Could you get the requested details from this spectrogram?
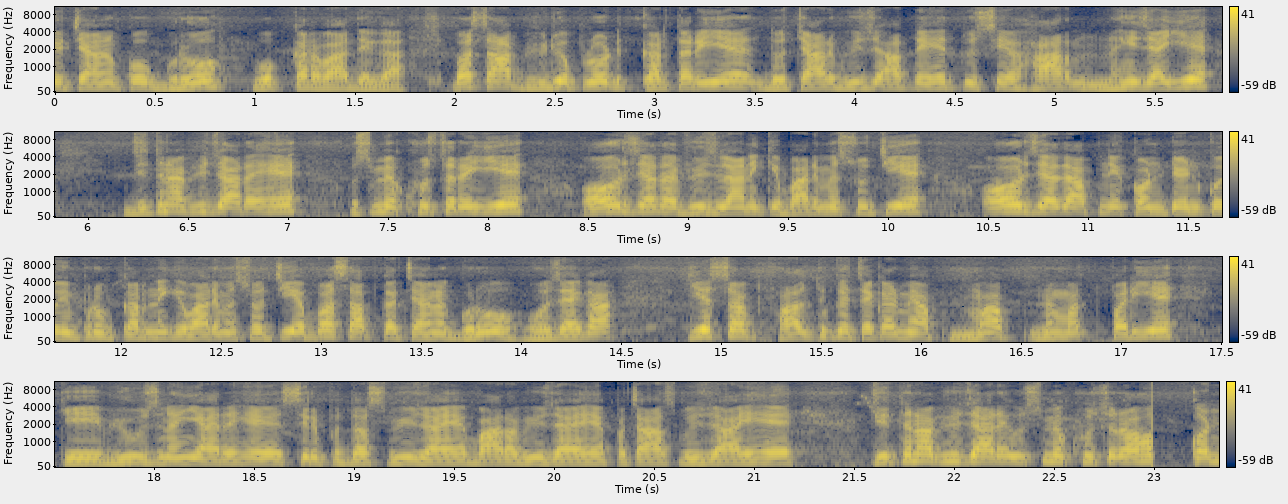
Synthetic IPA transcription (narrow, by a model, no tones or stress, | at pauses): et͡ʃɛːnəlkoɡɾookəɾbad̪eːɡaːbɐsaːp̚bʱiːɖijoploːɖkəɾt̪eɾəɦied̪oːt͡ʃaːɾbʱjuːd͡ʒaːt̪eɦɛ̃t̪oʊseɦaːɾnɐɦĩd͡ʒaːie | d͡ʒɪt̪nabʱuːd͡ʒaːɾəɦɛ | ʊsmẽkʰʊsɾɐɦie | ɔːɾzjaːd̪abʱjuːd͡ʒlaːnekebaːɾemẽsʊ̃ːt͡ʃie | ɔːɾzjaːd̪aɐpnekə̃ɳʈẽːɳʈ̚koɪ̃mpɾuːbkəɾnekebaːɾemẽsõt͡ʃiebəsaːp̚kat͡ʃaːnəlɡɾoɦod͡ʒaeɡa | jesəb̚pʰaːlt̪uket͡ʃəkːəɾmẽaːpmanmət̪̚pəɾie | kibʱijuːd͡ʒnəɦĩaːɾəɦesɪɾpʰd̪əsbʱid͡ʒaːeɦɛbaːɾabʱiud͡ʒaːeɦɛpət͡ʃaːsbʱiuːd͡ʒaːeɦɛ̃d͡ʒɪt̪nabʱud͡ʒaɾɦʊsmẽkʰʊsɾəɦokə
